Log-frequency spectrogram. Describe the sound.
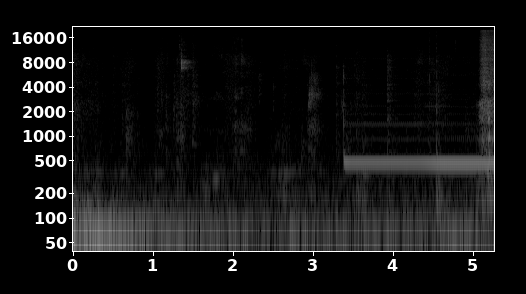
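A telephone call being placed: a steady, buzzy ringing tone begins partway through and holds to the end over a noisy background.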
